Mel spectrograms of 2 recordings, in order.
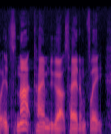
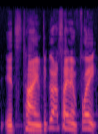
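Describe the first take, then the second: First: Said in the usual way. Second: Puppet voice, pitched above the ventriloquist's; eager puppet proposing playtime; Bones. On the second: Pretend. Puppet interrupting his ventriloquist, eager puppet voice. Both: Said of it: "I'm your ventriloquist".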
